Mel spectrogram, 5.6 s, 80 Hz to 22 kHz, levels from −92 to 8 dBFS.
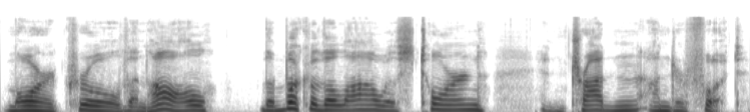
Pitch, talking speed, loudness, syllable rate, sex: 155 Hz, 150 wpm, -20 LUFS, 3.5 syllables/s, male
